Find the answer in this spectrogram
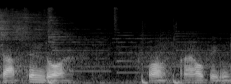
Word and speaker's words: Alcindor: first of all, what's the correct pronunciation of your name? It's Alcindor.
